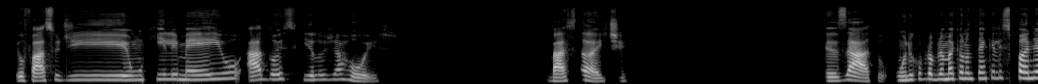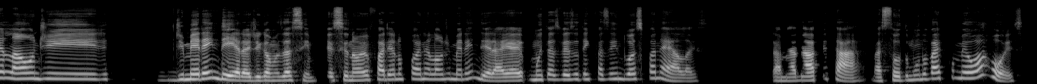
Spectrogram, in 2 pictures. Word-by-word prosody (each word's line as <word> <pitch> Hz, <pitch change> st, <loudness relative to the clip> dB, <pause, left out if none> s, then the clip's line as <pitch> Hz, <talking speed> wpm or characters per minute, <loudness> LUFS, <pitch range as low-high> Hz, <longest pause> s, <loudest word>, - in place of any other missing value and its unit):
Eu 185 Hz, -, -4 dB
faço 175 Hz, +4 st, +3 dB
de 210 Hz, +1 st, -3 dB
1 210 Hz, +1 st, -6 dB
quilo 235 Hz, +2 st, -6 dB
e 235 Hz, -, -2 dB
meio 230 Hz, +6 st, -2 dB
a 200 Hz, +3 st, +5 dB
2 235 Hz, +1 st, -7 dB
quilos 215 Hz, +1 st, -9 dB
de 230 Hz, -, -11 dB
arroz. 230 Hz, -, -8 dB, 1.5 s
Bastante. 160 Hz, -2 st, +1 dB, 2.0 s
Exato! 170 Hz, -2 st, +3 dB
O 190 Hz, -, -4 dB
único 220 Hz, +6 st, -4 dB
problema, 245 Hz, 0 st, +1 dB
é -, -, -8 dB
que 280 Hz, -, -6 dB
eu -, -, +1 dB
não 265 Hz, -, -2 dB
tenho 275 Hz, +1 st, -2 dB
aqueles 295 Hz, +1 st, -8 dB
panelão 280 Hz, -3 st, +4 dB
de 250 Hz, -2 st, 0 dB, 0.5 s
de 195 Hz, +4 st, -4 dB
merendeira 240 Hz, -7 st, +6 dB
digamos 180 Hz, +1 st, 0 dB
assim, 190 Hz, -4 st, +1 dB
porque 180 Hz, +1 st, -8 dB
senão 190 Hz, 0 st, +1 dB
eu 200 Hz, -, +1 dB
faria 225 Hz, +1 st, 0 dB
no 240 Hz, -, -5 dB
panelão 240 Hz, -1 st, -2 dB
de 250 Hz, -, -7 dB
merendeira. 230 Hz, -, -1 dB
Aí 170 Hz, +1 st, +3 dB
aí, -, -, -8 dB
muitas 220 Hz, +1 st, -4 dB
vezes, 225 Hz, +1 st, -1 dB
eu 240 Hz, -, -6 dB
tenho 240 Hz, 0 st, -6 dB
que -, -, -36 dB
fazer 245 Hz, +1 st, -7 dB
em 255 Hz, -, -5 dB
2 245 Hz, 0 st, -1 dB
panelas. 165 Hz, -, -5 dB, 0.6 s
Pra 165 Hz, -, -4 dB
me 165 Hz, -, -8 dB
adaptar, 180 Hz, -, +1 dB
mas 165 Hz, -1 st, -3 dB
todo 195 Hz, 0 st, -2 dB
mundo 225 Hz, +4 st, -6 dB
vai 270 Hz, +1 st, +2 dB
comer 285 Hz, 0 st, -4 dB
o 285 Hz, -, +4 dB
arroz. 445 Hz, +8 st, -1 dB
225 Hz, 170 wpm, -24 LUFS, 190-250 Hz, 2.0 s, merendeira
